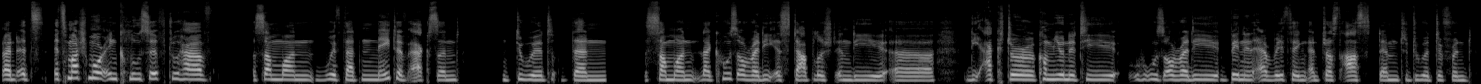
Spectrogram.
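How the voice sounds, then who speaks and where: A woman's voice: mid-range voice, little pitch movement, moderate pace, no echo, clean studio sound. A woman talking casually as a guest in an interview about her creative work. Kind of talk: casual chat.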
